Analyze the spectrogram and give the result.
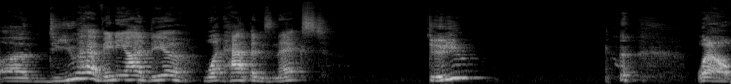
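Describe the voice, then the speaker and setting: Stage monologue: young man as self-pitying, bitter playwright; profane, forceful, slow and halting, lurching between mutter and shout, roomy echo. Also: sits high, heavily acted. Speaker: student actor. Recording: roomy, echoing room sound.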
